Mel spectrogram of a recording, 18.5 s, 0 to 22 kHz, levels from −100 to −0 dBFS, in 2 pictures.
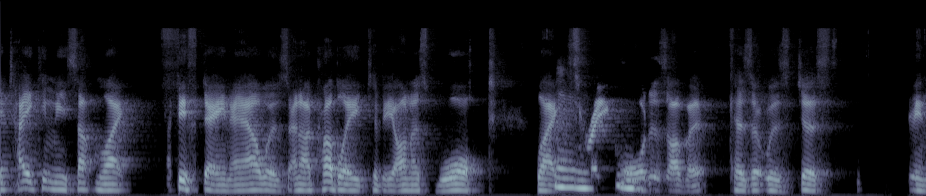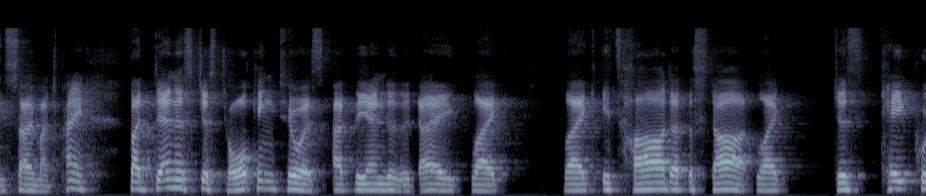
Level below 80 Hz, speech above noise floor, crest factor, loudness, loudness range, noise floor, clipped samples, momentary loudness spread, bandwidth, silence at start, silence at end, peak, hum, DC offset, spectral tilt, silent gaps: -84 dBFS; 42 dB; 18 dB; -39 LUFS; 4 LU; -81 dBFS; under 0.1%; 8 LU; 12 kHz; 0 s; 0 s; -22 dBFS; none; under 0.1%; -6 dB/octave; 8.96-9.07 s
